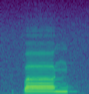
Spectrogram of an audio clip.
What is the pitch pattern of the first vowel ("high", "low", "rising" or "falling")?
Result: high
